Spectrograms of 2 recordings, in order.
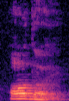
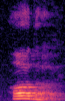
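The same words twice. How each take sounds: First: The first vowel sounds like ah. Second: The same.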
